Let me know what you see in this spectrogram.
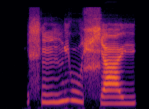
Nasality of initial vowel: nasal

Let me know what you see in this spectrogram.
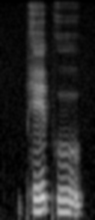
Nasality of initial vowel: oral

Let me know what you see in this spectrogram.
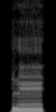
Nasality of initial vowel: nasal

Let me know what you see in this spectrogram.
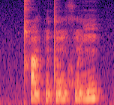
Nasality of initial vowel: nasal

